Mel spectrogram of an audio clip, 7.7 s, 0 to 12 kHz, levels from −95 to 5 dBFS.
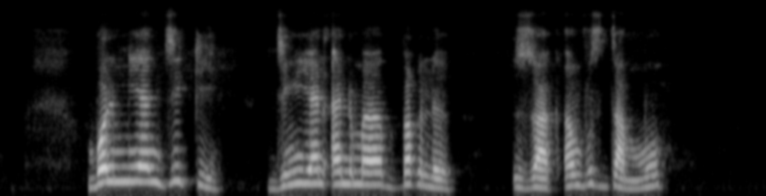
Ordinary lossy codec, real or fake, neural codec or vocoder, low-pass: Opus, 16 kbps; real; none; 7.2 kHz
